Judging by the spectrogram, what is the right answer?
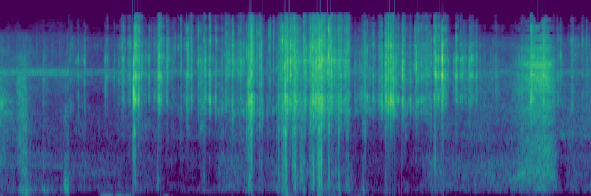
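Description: Metal hooks and hardware of a hard-bodied fishing lure clicking and rattling as a bass is unhooked by hand, in irregular ticks and jingles with a brief louder rustle near the end.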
